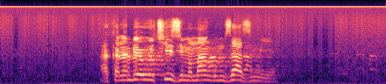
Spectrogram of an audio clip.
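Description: A man speaks loudly with animation.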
